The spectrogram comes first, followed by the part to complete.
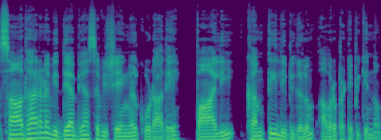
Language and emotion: Malayalam, neutral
